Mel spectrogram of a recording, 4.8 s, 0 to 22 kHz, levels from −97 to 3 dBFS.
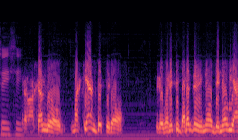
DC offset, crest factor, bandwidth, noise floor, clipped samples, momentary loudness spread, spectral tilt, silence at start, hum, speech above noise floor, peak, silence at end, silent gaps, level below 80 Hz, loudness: under 0.1%; 14 dB; 8 kHz; -52 dBFS; under 0.1%; 12 LU; -6 dB/octave; 0 s; none; 26 dB; -12 dBFS; 0 s; none; -54 dBFS; -26 LUFS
